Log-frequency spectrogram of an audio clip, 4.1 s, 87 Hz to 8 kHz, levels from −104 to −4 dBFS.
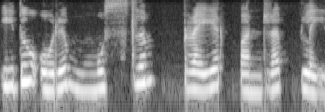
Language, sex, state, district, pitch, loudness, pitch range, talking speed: Tamil, female, Tamil Nadu, Nilgiris, 225 Hz, -15 LUFS, 210-255 Hz, 105 wpm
